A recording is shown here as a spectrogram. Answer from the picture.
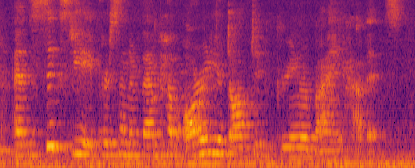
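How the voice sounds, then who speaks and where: The speech moves at a moderate pace. Audible room echo and light background noise are present. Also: woman. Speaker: presenter. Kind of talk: presentation talk. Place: classroom. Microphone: camera far.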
